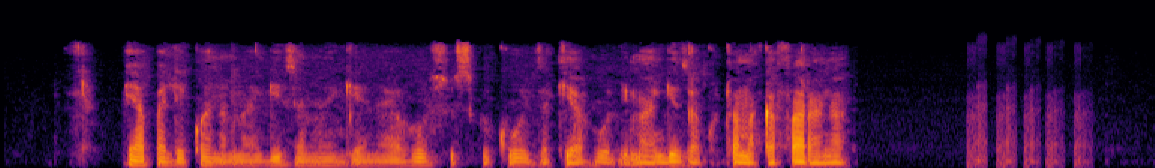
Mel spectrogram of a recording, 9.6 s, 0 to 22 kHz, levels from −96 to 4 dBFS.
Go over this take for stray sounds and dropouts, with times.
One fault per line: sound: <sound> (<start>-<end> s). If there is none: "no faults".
sound: laugh (8.1-9.1 s)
